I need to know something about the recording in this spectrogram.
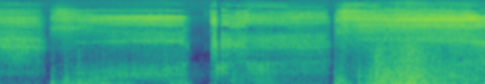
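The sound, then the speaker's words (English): A voice imitates the labored, raspy breathing of a very sick hospital patient with tubes and a machine: three long, wheezing breaths in a row, each separated by a brief pause, fairly loud, with the last breath the harshest. “You can hear them breathing.”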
